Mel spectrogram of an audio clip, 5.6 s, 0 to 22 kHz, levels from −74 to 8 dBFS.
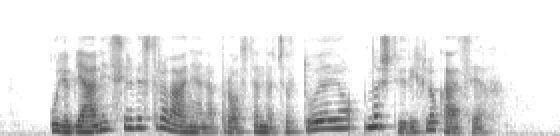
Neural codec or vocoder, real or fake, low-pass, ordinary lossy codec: none; real; 7.2 kHz; none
